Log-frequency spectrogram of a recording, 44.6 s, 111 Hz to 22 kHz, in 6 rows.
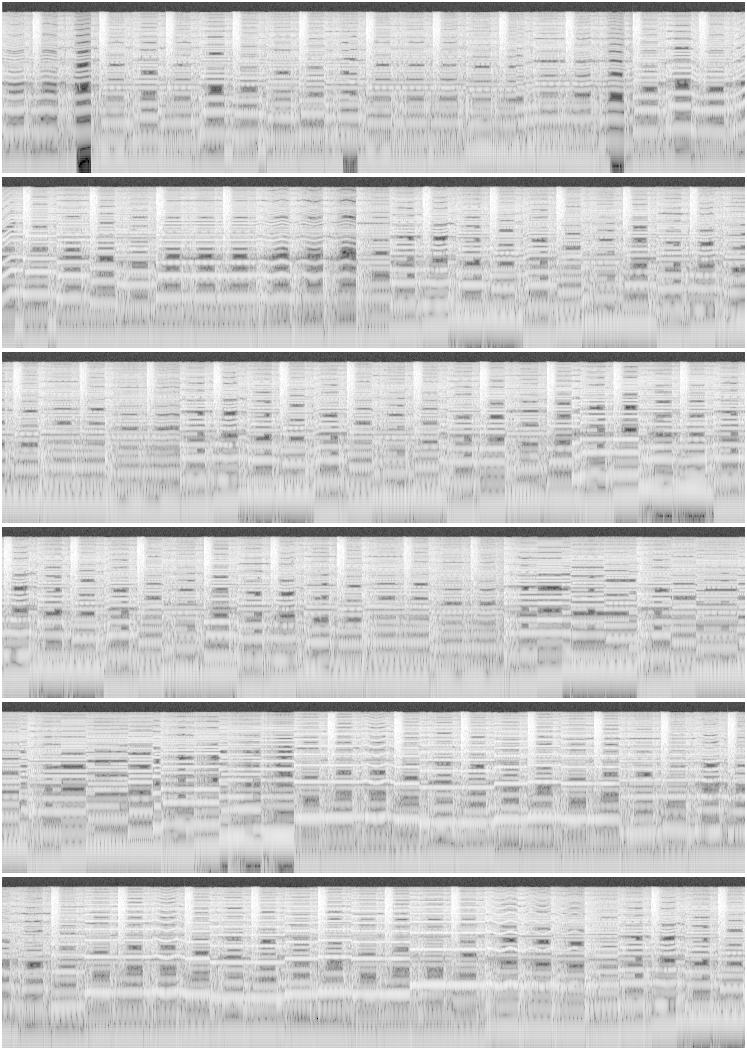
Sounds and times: Video game music: 0.0 - 44.5.

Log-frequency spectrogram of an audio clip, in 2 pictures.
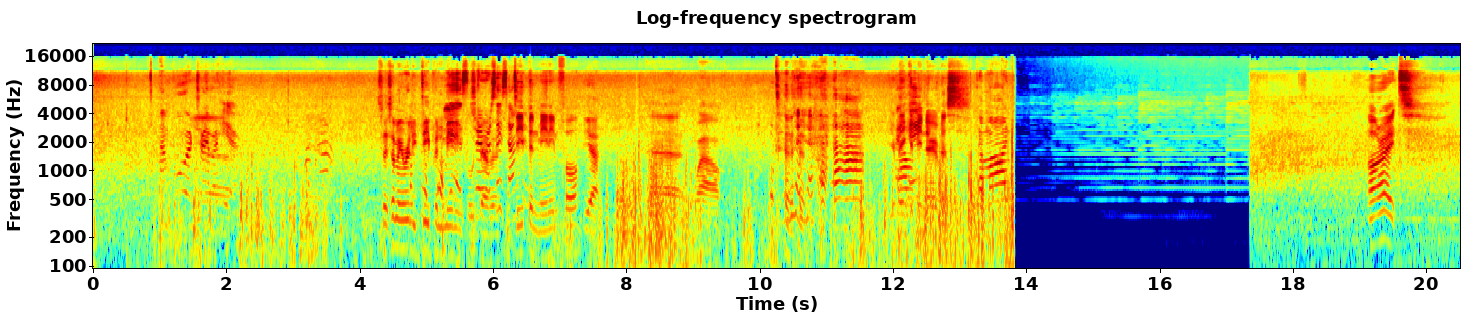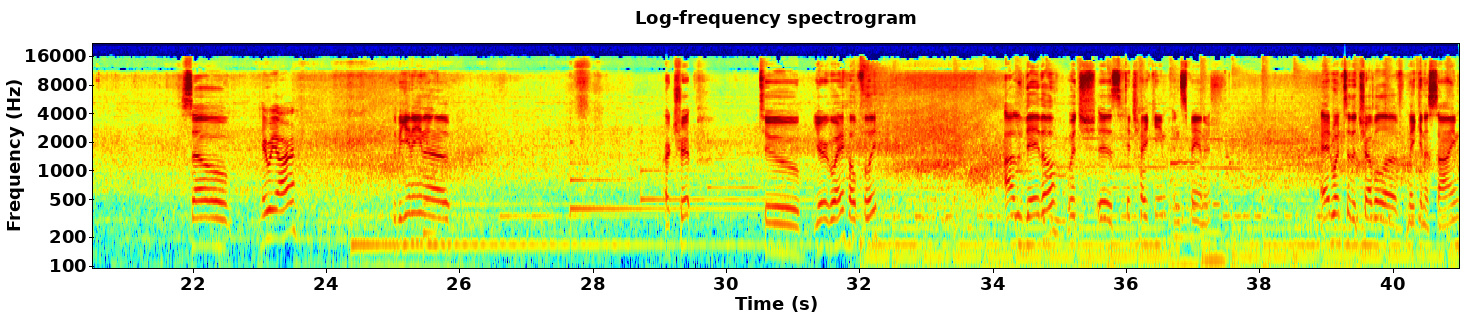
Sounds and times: Outside, urban or manmade: 0.0 - 15.6, 16.6 - 40.9
Speech: 1.0 - 2.2, 4.3 - 7.6, 10.5 - 13.8, 25.0 - 25.9, 34.2 - 37.4, 39.0 - 40.9
Music: 14.0 - 17.4, 24.4 - 40.9.

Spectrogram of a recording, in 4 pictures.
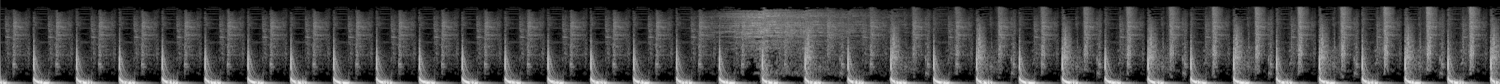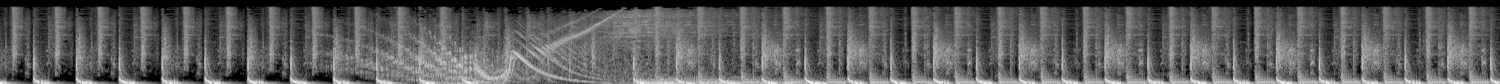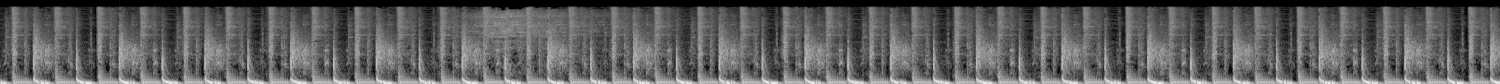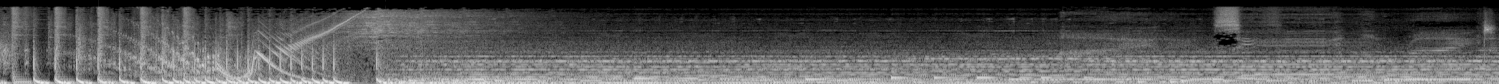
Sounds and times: Techno: 0.0 - 59.9
Trance music: 15.4 - 59.9.

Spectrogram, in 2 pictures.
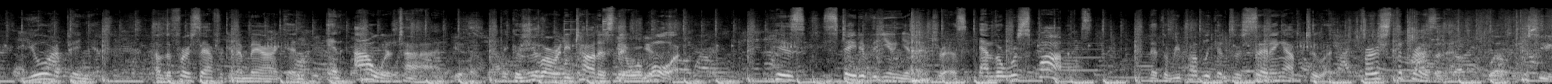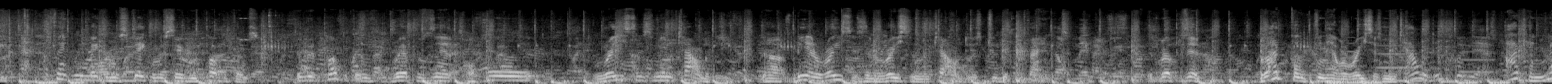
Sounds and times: Conversation: 0.0 - 31.0
Music: 0.0 - 31.0
Female speech, woman speaking: 0.1 - 16.7.

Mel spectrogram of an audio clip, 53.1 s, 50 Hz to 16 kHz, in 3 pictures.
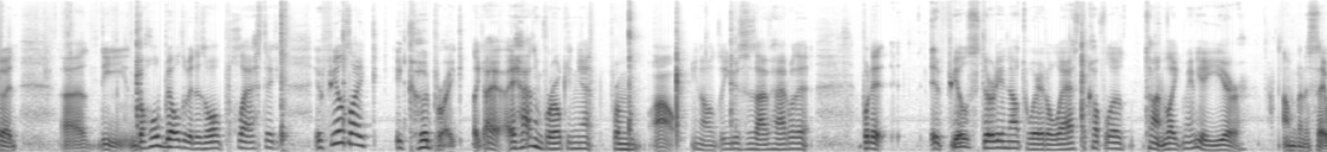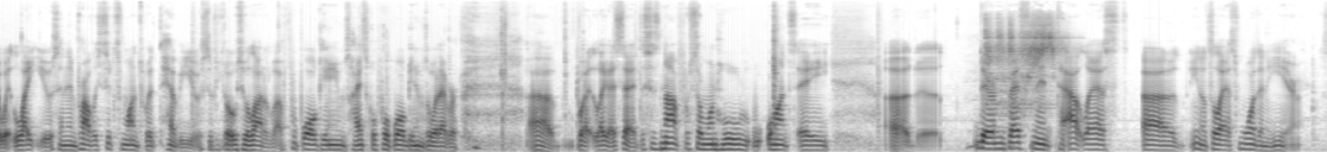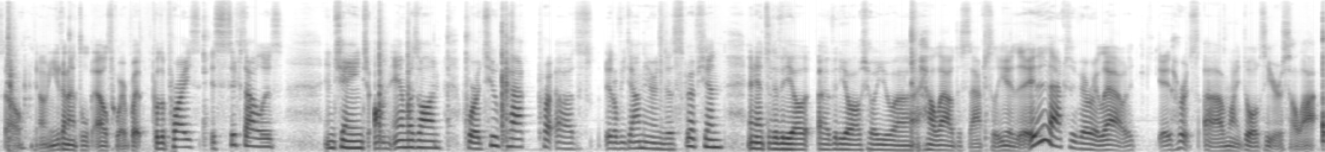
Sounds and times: Speech: 0.0 - 10.8, 11.5 - 23.8, 24.7 - 28.8, 29.5 - 53.0.

